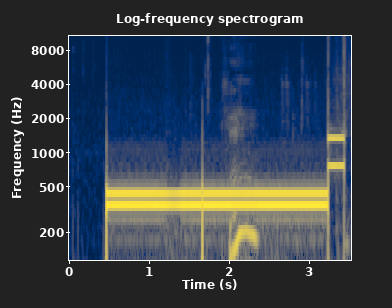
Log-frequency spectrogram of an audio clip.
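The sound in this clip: Steady telephone dial tone on an outside line: a loud, continuous low dual-tone hum lasting about three seconds, broken by a couple of clicks and ending in brief, higher beeps.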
